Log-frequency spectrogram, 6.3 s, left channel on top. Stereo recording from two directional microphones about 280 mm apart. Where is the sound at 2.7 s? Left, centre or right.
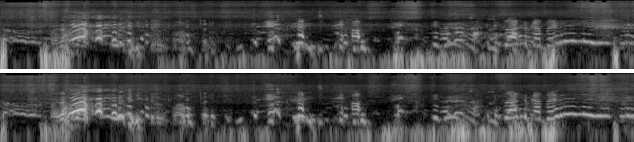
Centre.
